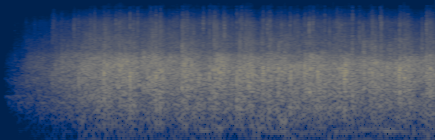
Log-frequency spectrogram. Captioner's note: audience applauding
